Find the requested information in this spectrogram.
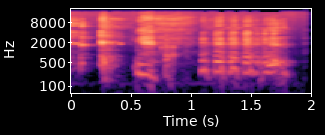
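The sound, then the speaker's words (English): A person coughs in a few harsh, throaty bursts of uneven length. Some bursts are partly voiced, and they come closer together in the second half. “I'm like, I have to cough.”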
